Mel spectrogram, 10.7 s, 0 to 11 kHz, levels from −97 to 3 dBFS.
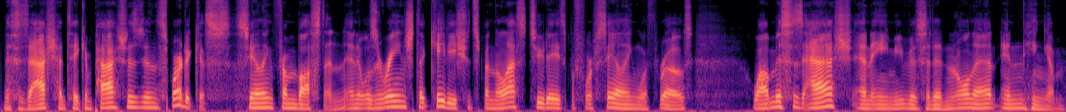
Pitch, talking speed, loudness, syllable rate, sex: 125 Hz, 215 wpm, -22 LUFS, 5.8 syllables/s, male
